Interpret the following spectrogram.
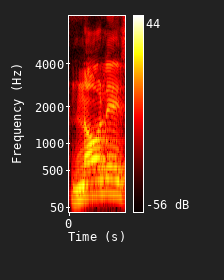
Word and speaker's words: knowledge: Knowledge. Silent letter is D.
